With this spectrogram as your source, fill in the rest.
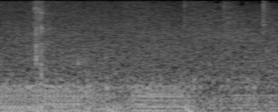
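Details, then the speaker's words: Low, rumbling, purr-like rattle with a couple of rising snorts from a pet pug: snoring. "You can probably hear the snoring, that's one of them. That's Maya."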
